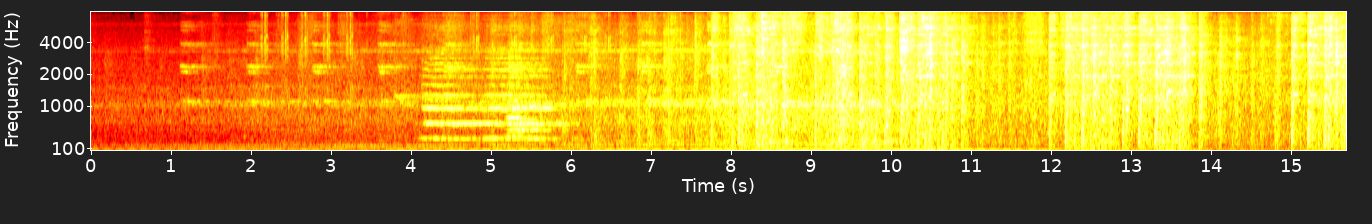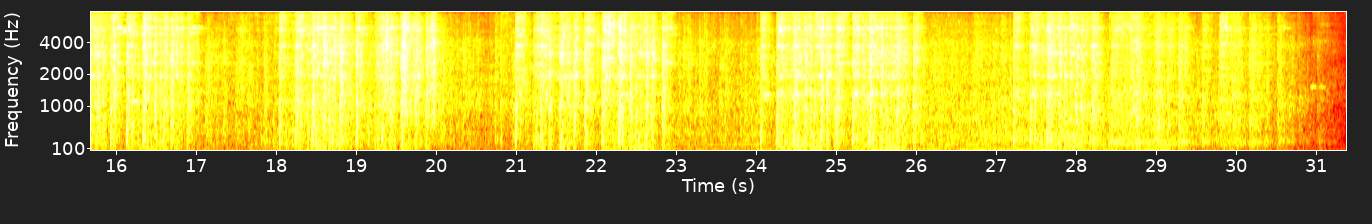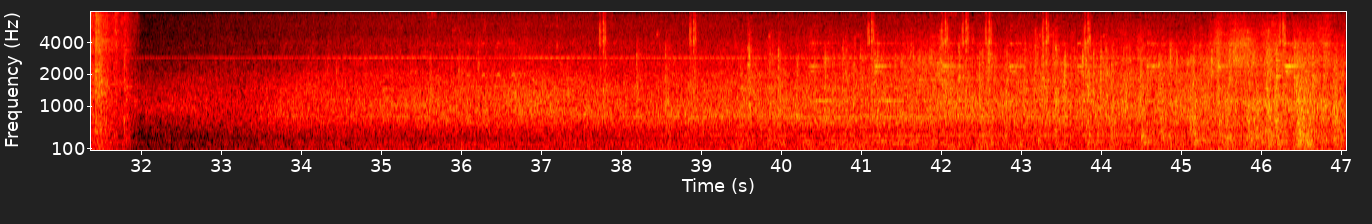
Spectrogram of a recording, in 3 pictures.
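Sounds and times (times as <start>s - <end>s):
diesel locomotive engine rumble: 0.0s - 31.8s
train wheels clicking over rail joints: 5.8s - 31.9s, 37.7s - 47.0s.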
